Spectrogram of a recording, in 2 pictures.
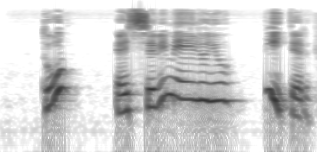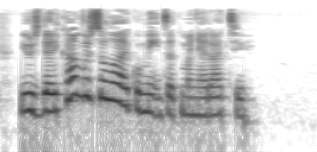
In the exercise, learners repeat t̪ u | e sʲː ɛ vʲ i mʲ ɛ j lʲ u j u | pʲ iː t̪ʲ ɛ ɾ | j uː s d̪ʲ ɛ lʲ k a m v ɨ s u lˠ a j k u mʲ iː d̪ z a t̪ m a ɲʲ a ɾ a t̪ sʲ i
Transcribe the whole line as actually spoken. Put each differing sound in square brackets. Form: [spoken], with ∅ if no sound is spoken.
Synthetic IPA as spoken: t̪ u | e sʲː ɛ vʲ i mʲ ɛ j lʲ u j u | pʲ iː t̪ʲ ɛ ɾ | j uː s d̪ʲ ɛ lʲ k a m v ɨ s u lˠ a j k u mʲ iː d̪ z a t̪ m a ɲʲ a ɾ a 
